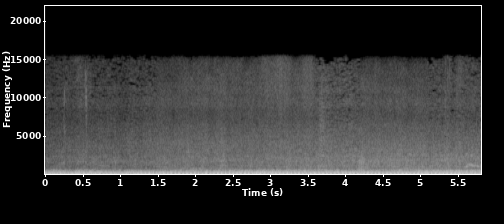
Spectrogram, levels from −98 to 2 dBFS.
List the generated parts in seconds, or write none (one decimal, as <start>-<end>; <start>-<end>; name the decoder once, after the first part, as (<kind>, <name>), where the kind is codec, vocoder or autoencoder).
1.5-3.6 (autoencoder, DAC-VAE); 4.2-5.1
